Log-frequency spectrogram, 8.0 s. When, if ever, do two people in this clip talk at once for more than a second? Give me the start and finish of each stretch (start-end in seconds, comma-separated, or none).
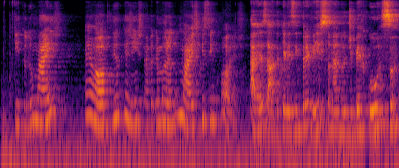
none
